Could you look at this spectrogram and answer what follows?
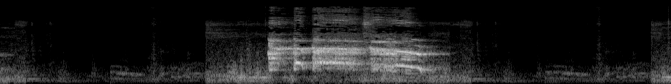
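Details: Rooster issuing a fighting challenge to a rival with a single loud, rasping crow of roughly two seconds, framed by quieter low background noise before and after.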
